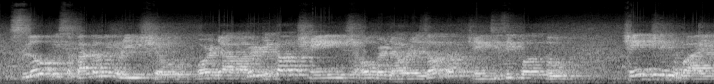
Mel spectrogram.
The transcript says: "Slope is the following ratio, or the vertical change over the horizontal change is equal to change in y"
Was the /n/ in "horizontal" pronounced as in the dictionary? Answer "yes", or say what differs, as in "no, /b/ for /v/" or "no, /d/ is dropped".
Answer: no, /l/ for /n/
